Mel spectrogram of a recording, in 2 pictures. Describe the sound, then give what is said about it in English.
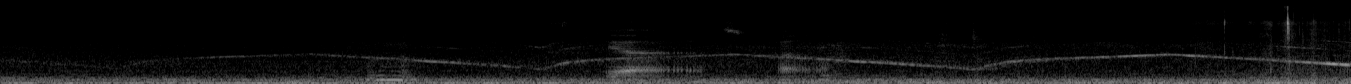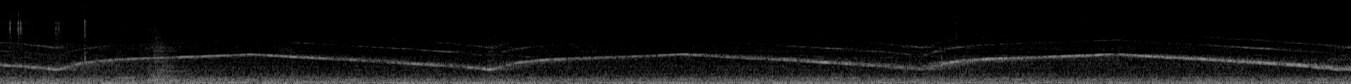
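Emergency vehicle sirens wail steadily outside, rising and falling in long sweeps every few seconds over a low rumble of traffic, with no one talking. “Okay, well, I really wanted to let the sirens ride out that time, but this time they didn't stop.”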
